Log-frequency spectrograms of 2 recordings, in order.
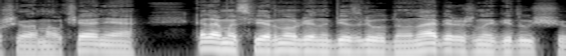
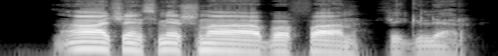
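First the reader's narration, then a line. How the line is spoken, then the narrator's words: Grumbling. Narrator (Russian): проворчал он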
